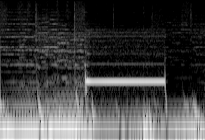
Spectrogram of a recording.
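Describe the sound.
A telephone ringback tone while waiting for someone to answer: a single steady mid-pitched tone lasting about a second, heard over a loud continuous background.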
